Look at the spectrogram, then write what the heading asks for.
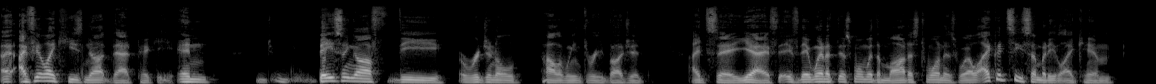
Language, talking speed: English, 190 wpm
